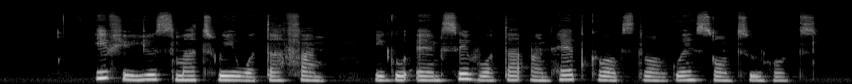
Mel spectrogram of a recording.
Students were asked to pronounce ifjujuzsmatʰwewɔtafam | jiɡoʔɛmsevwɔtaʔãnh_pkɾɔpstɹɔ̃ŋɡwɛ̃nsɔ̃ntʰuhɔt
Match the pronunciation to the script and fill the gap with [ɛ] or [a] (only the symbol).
ɛ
